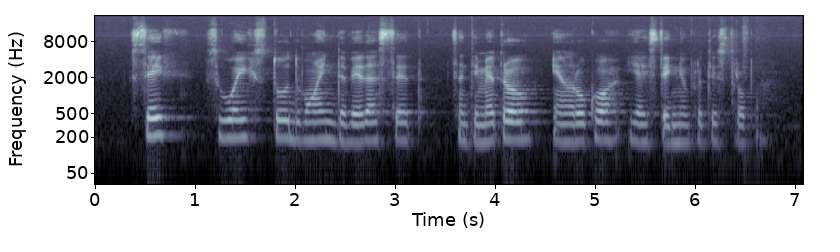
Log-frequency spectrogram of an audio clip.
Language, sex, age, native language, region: Slovenian, female, 18-29, Slovenian, Drava region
